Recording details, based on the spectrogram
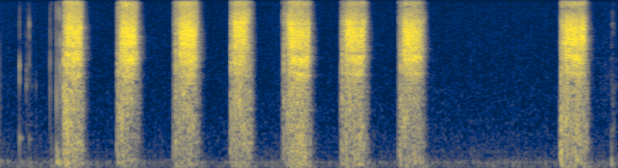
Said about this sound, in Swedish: Ja, fast jag gör inte på ska jag göra på armarna? För du bara sprayar bara på nacken? Nej, alltså, jag, jag, jag, gör så här på, jag, jag börjar så här vid axlarna.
